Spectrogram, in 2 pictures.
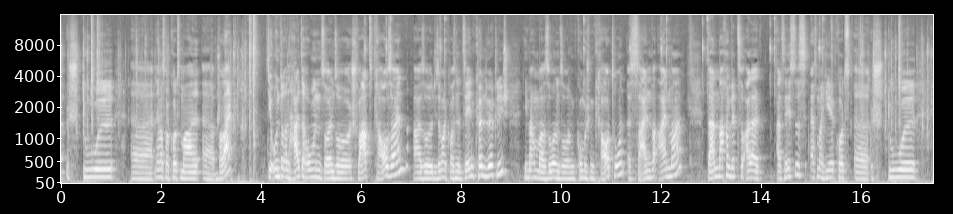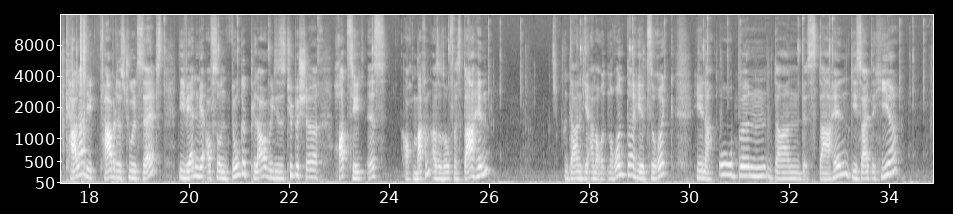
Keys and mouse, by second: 2.0 BackSpace, 6.5 click, 7.6 click, 12.8 click, 14.2 click, 15.2-18.5 drag, 19.4-21.8 drag, 25.6 click, 26.2 shift+click, 29.2 middle click, 30.3 ctrl+click, 30.8 middle click, 32.2 ctrl+click, 32.8 shift+click, 33.4-33.8 middle drag, 34.5 shift+middle drag.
